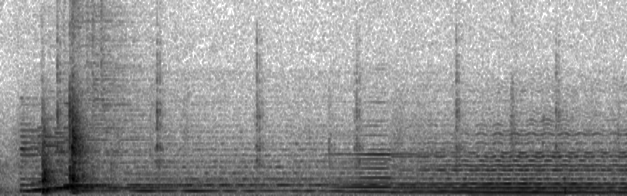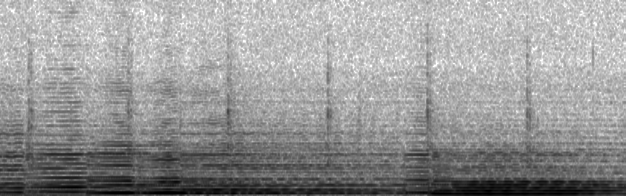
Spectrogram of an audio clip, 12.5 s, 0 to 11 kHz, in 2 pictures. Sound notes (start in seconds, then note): 0.1 mysterious music; 3.0 clock ticking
